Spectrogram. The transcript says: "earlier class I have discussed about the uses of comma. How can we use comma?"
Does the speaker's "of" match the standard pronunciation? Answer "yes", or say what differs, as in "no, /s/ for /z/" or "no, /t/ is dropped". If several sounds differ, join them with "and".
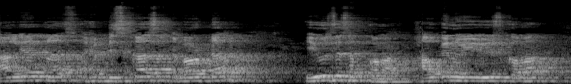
no, /p/ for /v/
